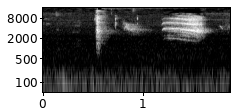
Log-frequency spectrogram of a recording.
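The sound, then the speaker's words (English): Chickadees calling in a little tree in the afternoon: a sharp high chip, a few softer notes, then a longer buzzy, harmonic call, all fairly quiet against a faint low background hum with no talking. “Yes, they're doing a good job over there this afternoon. Yeah, with the chickadees.”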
